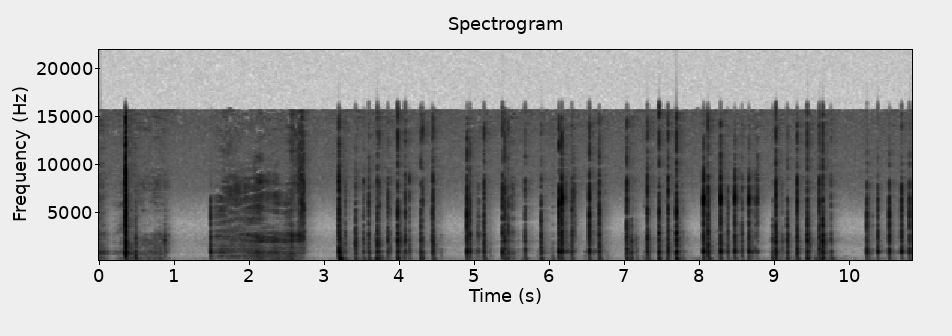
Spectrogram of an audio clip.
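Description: Long pointed nails tap rapidly on a small white cardboard false nail package card. After a single sharp tap and a short stretch of soft scratching, dozens of quick, dry, clicky taps follow in uneven bursts. Each tap dies away almost instantly, with a papery midrange tone near 920 Hz and almost no low end.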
